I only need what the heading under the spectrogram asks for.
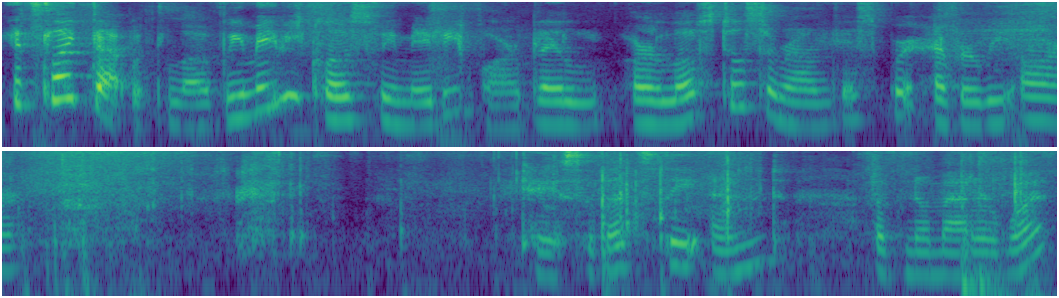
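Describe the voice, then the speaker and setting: A woman reading picture books aloud to young children as a storytime host, animated and pausing to explain things to the listeners. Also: mid-range voice, a little hiss or hum. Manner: animated, explains pictures and words as she goes.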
